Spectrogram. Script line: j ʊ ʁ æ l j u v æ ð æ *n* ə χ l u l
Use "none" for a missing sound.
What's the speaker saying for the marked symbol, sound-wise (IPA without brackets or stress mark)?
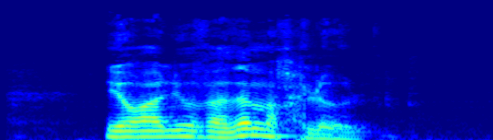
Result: m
